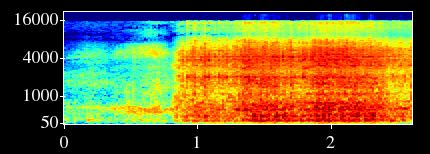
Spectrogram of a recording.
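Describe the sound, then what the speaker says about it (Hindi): A sewing machine starts up and runs at a steady fast whir, stitching a decorative design along a shalwar hem, loud and close with no talking. "दूसरी सिलाई इसके ऊपर लगाएंगे"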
